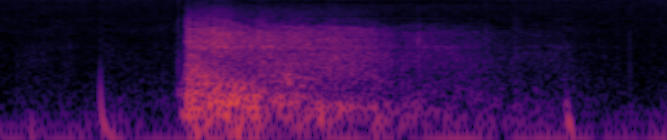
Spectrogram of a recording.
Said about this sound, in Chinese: 开枪。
